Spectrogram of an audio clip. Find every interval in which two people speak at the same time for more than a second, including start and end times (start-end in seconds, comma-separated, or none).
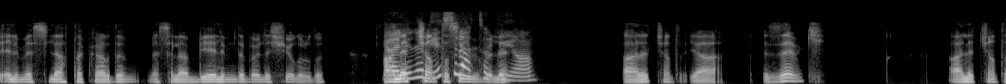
3.8-5.1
